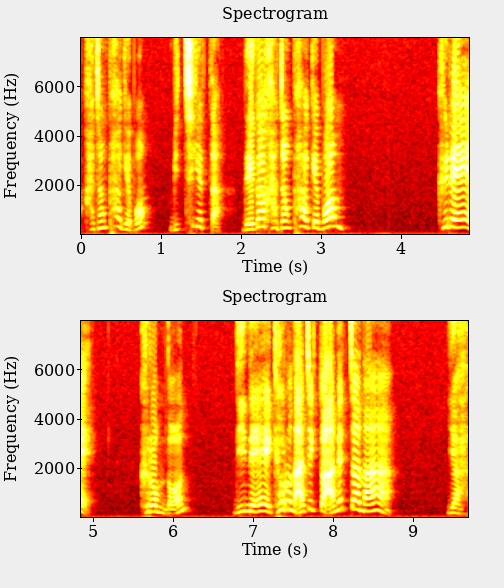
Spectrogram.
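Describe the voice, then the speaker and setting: High, animated woman in a radio drama. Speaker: narrator and voice actor.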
